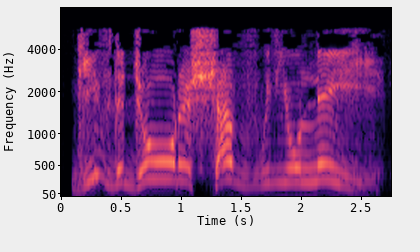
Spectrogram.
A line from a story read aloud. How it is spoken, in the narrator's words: he called out in his polished way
